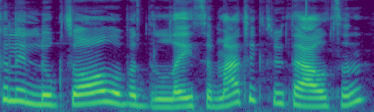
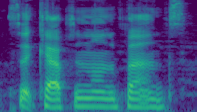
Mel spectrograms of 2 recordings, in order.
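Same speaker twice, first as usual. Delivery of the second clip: ordinary delivery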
